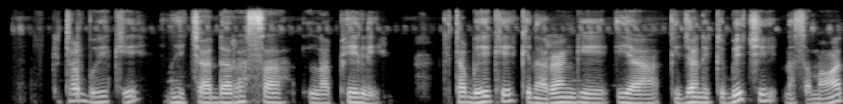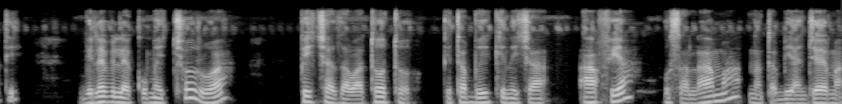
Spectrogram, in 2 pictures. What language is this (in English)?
Swahili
